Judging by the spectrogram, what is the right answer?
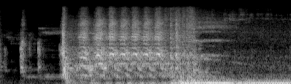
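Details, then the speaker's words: Espass 1600cc car on CNG after fitting a low-pressure regulator with a two-line mixer feed for idle and mid-to-high rpm: a few clicks, then prolonged starter cranking before the engine catches and settles; long crank before starting. "walaupun agak panjang starternya tapi nyala teman-teman ya."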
